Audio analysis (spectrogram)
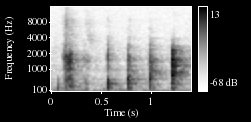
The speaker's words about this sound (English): Okay, and we'll do our clap. 3, 2, 1.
